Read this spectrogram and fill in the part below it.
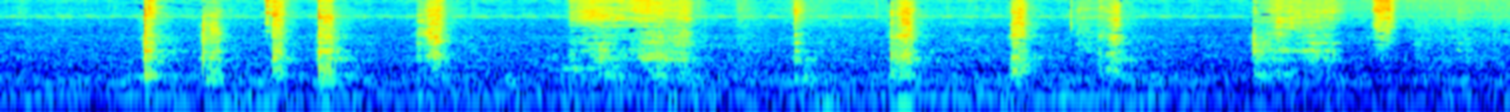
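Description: A spoon stirring milk powder into a sandesh mixture in a pan, with a series of quiet scraping strokes in an uneven rhythm and brief pauses between them, near and soft, no voices.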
